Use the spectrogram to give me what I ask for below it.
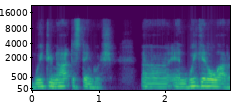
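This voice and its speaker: With a Texan accent and a dark, mellow tone, a man speaks at a moderate pace over a quiet background. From south Texas (Cuero). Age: 60s. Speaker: museum representative. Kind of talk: video call interview. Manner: halting, repetitive.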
